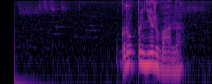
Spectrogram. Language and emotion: Russian, neutral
